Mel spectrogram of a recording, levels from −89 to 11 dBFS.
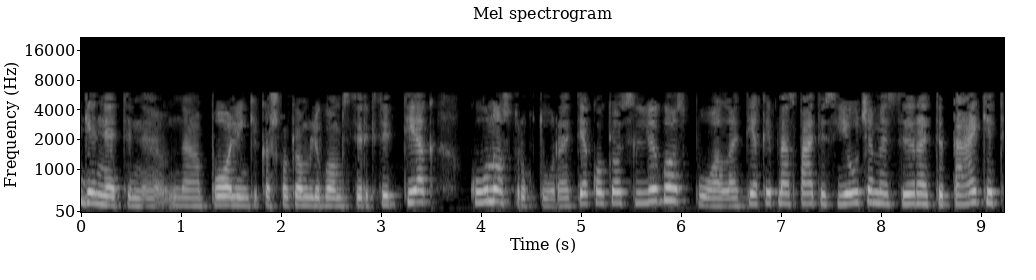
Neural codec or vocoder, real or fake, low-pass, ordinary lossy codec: none; real; 7.2 kHz; MP3, 24 kbps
